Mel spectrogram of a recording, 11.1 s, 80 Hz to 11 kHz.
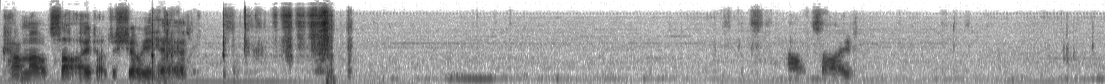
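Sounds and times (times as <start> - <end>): laptop handling scratches and clicks: 1.5 - 3.6.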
